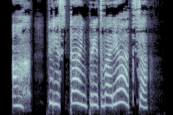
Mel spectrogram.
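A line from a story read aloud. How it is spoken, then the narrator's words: Exclamation. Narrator (Russian): воскликнул Арсекки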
